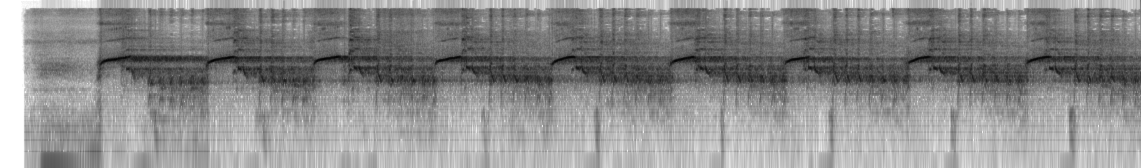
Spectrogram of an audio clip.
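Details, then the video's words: A grey francolin gives loud, harsh, ringing calls, each sliding high then dropping, repeated about once a second in a steady series of around ten. "Teetar ki awaaz | teetar ki awaz | gray francolin teetar voice"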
